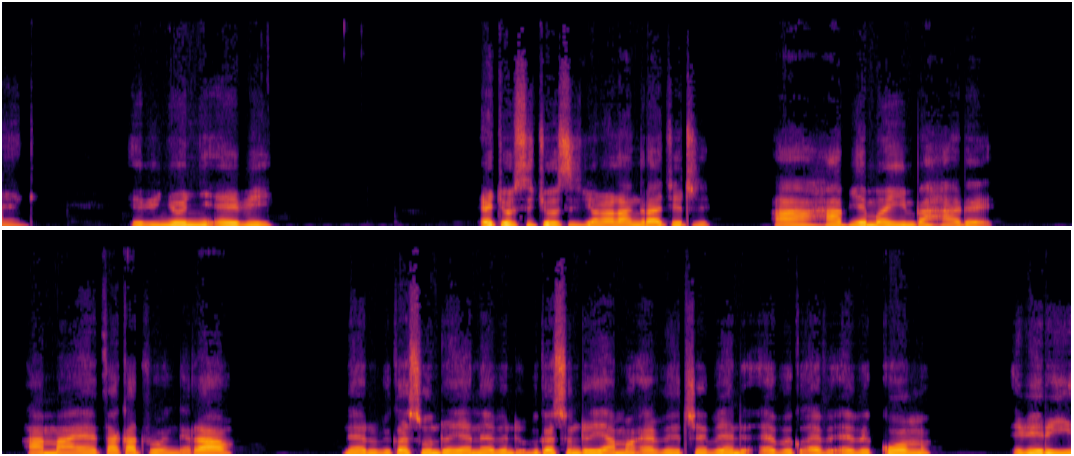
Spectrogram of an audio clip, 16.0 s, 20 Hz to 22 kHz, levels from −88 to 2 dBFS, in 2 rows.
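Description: Nothing here calls for comment, since the speech runs along without any technical fault turning up at any point.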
